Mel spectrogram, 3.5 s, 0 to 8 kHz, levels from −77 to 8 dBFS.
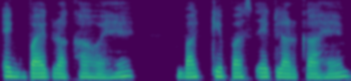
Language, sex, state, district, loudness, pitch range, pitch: Hindi, female, Arunachal Pradesh, Lower Dibang Valley, -20 LUFS, 145-160 Hz, 150 Hz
